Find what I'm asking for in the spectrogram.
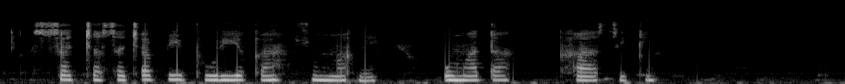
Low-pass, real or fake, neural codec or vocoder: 7.2 kHz; real; none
